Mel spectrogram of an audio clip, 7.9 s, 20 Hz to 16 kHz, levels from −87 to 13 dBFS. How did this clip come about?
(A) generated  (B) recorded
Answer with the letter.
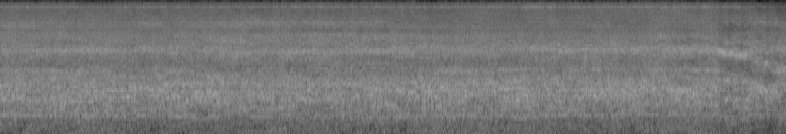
A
